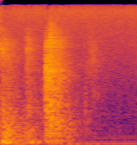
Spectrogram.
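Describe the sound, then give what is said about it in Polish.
A door is opened and closed for a test recording made without the Dolby system: a low thud, then a short, sharp clunk. The sound quickly fades into quiet. No one speaks. “Może zamknę i otworzę, otworzę drzwi zamknę drzwi”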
